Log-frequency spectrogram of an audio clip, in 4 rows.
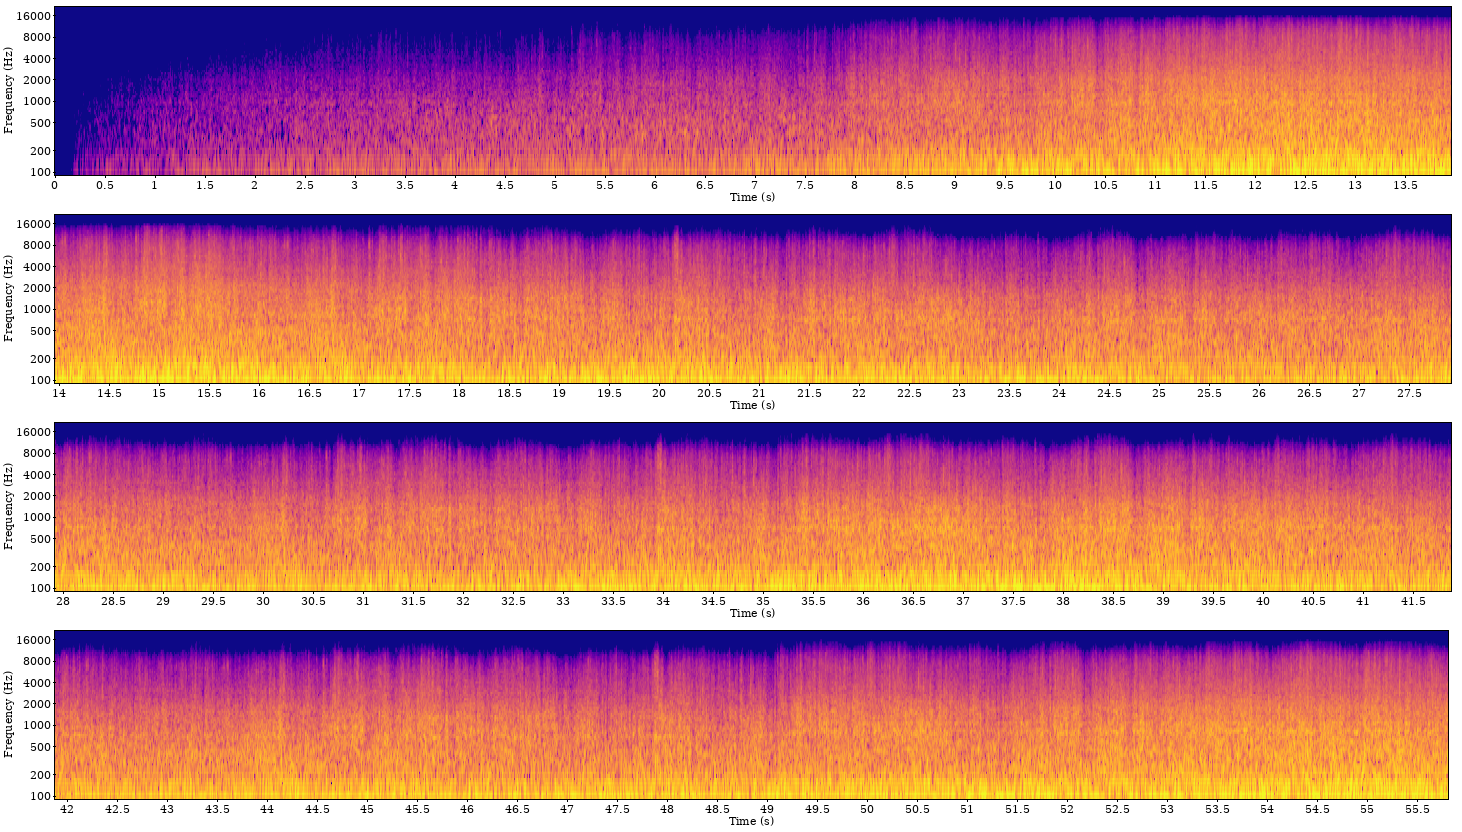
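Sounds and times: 
snow avalanche: 0:05.8 - 0:55.8.

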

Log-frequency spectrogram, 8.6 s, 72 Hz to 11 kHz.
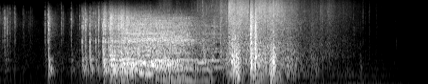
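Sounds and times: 
wood crackling: 0:00.9 - 0:07.6
wood falling: 0:01.5 - 0:07.4.

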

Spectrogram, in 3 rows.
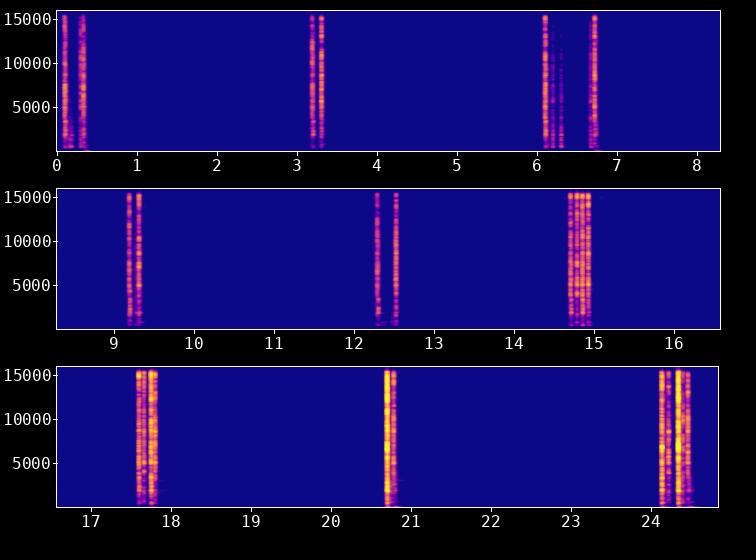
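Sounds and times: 
computer mouse click: 0:03.2 - 0:03.5, 0:09.2 - 0:09.5, 0:12.3 - 0:12.7, 0:14.7 - 0:15.1, 0:17.6 - 0:18.0, 0:20.7 - 0:21.0, 0:24.2 - 0:24.7.

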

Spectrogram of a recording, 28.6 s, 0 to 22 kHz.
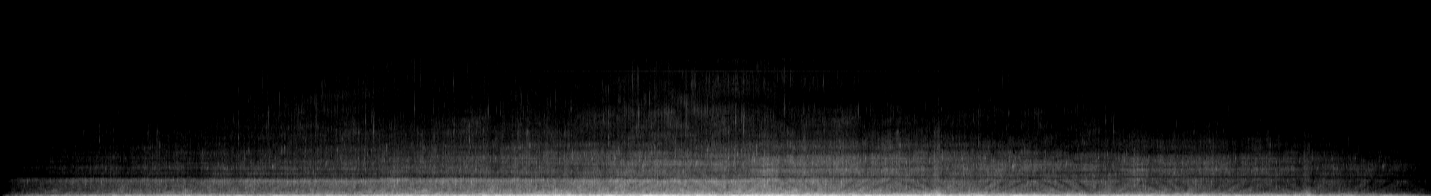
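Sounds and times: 
submarine sailing underwater: 0:00.2 - 0:28.5.

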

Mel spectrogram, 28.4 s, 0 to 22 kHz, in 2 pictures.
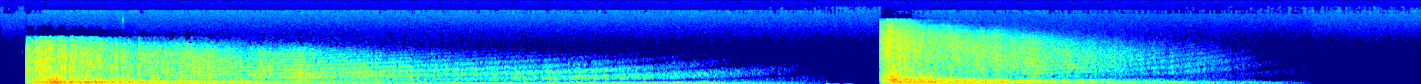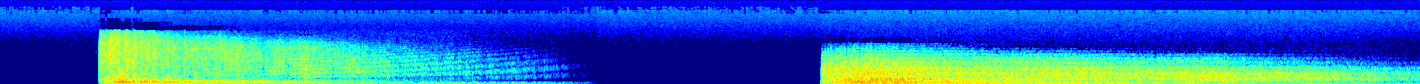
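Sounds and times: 
distant explosion: 0:00.3 - 0:03.8, 0:08.8 - 0:12.4, 0:15.2 - 0:19.1, 0:22.4 - 0:28.3.

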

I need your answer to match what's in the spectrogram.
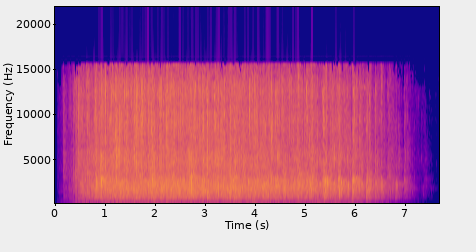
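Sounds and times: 
applause in the theater: 0:00.0 - 0:07.6.

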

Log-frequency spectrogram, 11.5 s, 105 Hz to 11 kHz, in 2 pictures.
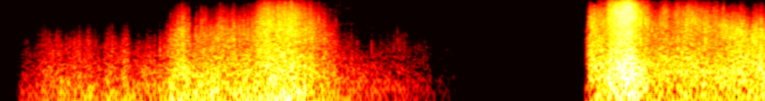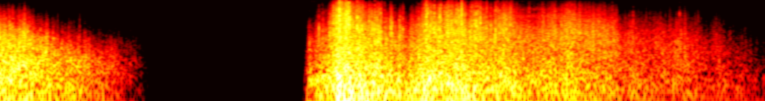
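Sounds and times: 
fire flame in the wind: 0:00.2 - 0:03.5, 0:04.4 - 0:06.9, 0:08.0 - 0:11.4.

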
